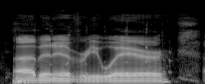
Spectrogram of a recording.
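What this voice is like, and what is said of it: Deep-voiced singer impression. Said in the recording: “I've got a deep voice. ... Hey, you're pretty good.”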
